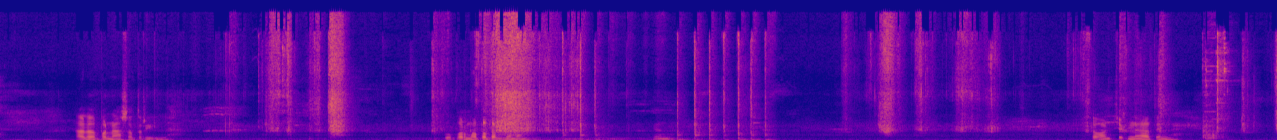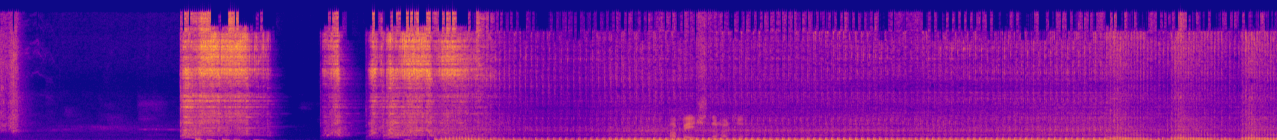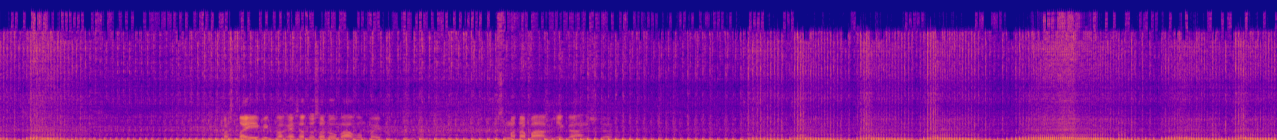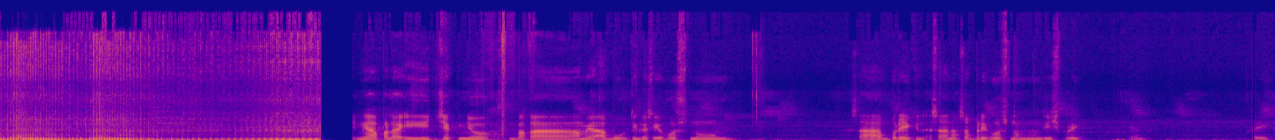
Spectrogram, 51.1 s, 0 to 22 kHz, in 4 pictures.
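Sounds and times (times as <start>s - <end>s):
electric starter cranking: 14.6s - 18.2s
motorcycle engine idling: 16.8s - 41.5s.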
